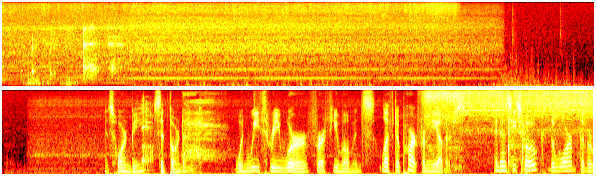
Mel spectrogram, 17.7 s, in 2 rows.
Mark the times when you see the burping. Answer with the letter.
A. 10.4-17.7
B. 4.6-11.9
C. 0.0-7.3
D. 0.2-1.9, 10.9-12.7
D.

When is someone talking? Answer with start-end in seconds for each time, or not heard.
10.4-17.7.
